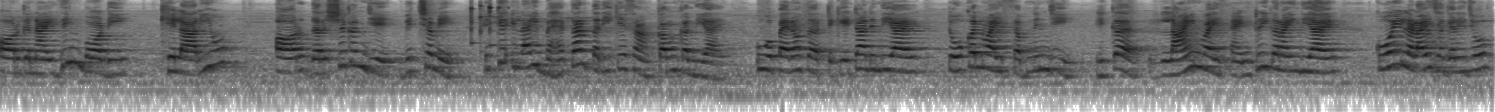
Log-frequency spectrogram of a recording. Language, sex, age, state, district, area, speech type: Sindhi, female, 45-60, Uttar Pradesh, Lucknow, urban, spontaneous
